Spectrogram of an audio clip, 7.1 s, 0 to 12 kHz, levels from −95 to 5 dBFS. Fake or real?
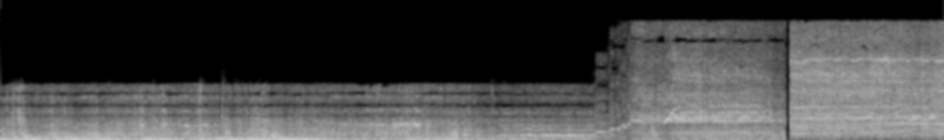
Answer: real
